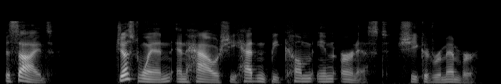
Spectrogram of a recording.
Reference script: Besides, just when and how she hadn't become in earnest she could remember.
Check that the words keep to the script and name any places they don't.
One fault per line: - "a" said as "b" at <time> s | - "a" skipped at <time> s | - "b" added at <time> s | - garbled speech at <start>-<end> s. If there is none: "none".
none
